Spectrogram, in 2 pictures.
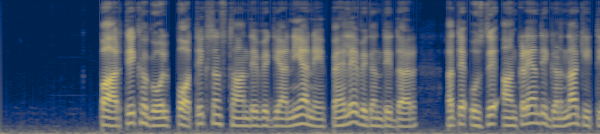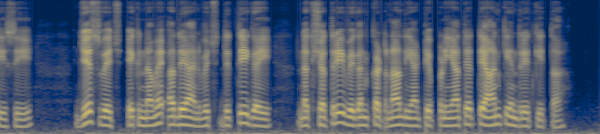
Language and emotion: Punjabi, neutral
